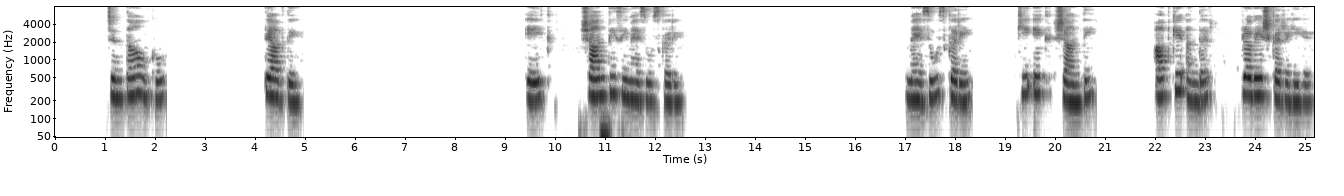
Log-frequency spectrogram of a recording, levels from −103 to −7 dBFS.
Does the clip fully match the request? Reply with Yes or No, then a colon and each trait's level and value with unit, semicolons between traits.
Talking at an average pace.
No: slow, 45 wpm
